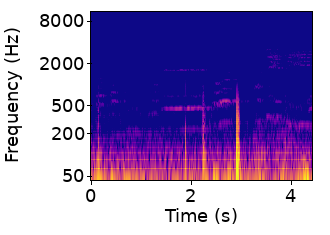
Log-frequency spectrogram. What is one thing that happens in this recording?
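A man chants in a melodic voice through a microphone.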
